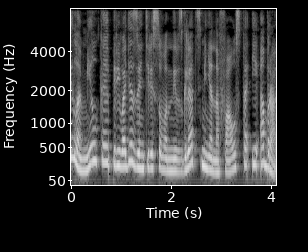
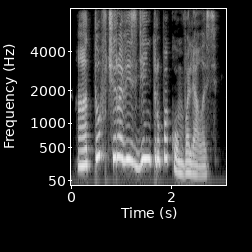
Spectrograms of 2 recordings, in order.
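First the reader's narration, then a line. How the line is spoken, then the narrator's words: Snorting, young girl. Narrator (Russian): хмыкнула мелкая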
